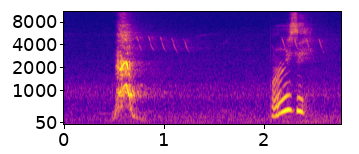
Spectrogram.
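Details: Miniature schnauzer hunting a chipmunk gives two short, sharp barks about one and a half seconds apart, the second more tonal with a rising then falling sweep, against a quiet background.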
